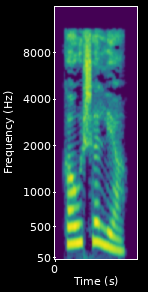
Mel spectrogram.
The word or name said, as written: ಕೌಸಲೇಯ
